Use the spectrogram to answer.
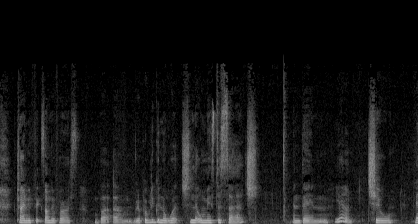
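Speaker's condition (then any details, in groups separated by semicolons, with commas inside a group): No condition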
